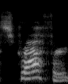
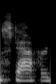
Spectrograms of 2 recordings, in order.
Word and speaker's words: Stratford: artificial uh stafford strat stratford and he's always correcting people too they call him stafford and he always says no there's an r and i find myself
